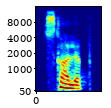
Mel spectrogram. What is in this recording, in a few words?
"scallop", Indian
